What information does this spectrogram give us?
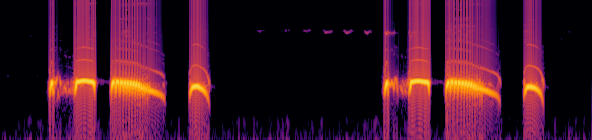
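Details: Spotted dove lure call repeated twice about three seconds apart, each a quick note, a level coo, a long tremulous descending coo and a short hooked note. Clear, with no other sounds.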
